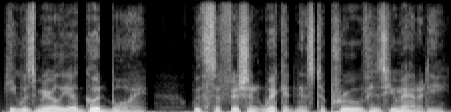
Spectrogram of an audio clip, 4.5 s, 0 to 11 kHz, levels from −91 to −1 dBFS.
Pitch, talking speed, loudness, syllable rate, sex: 120 Hz, 175 wpm, -19 LUFS, 5.8 syllables/s, male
